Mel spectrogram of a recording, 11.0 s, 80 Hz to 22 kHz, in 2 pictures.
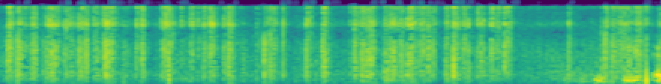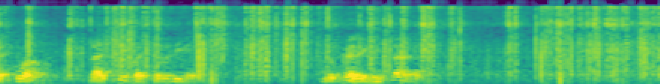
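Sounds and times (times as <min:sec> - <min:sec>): fire crackling and popping: 0:00.0 - 0:11.0
steady hiss: 0:00.0 - 0:11.0.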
